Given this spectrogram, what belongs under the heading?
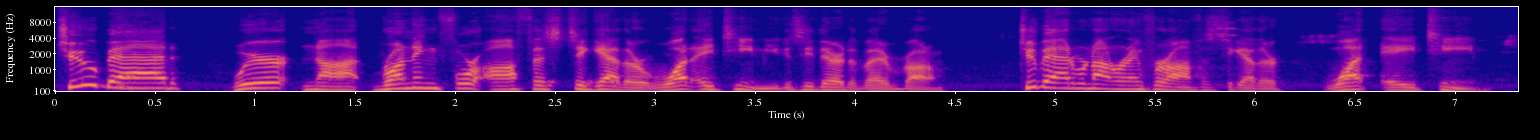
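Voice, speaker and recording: A man's voice: on the high side, sing-song, fast, fairly bright tone. A man commenting on an online show, sounding incredulous and repeating himself for emphasis. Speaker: political commentator.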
